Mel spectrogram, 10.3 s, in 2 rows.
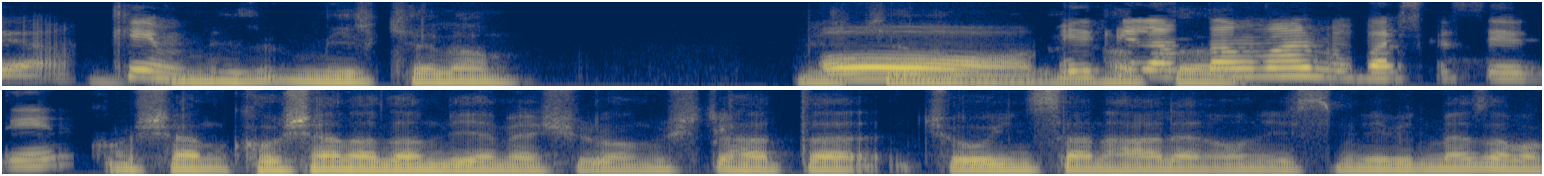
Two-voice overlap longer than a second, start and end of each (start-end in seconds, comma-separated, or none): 2.7-4.1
